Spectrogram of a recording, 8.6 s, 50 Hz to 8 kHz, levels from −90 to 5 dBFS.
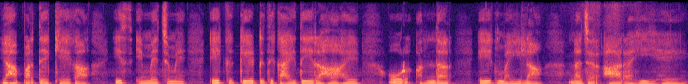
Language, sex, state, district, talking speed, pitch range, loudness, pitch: Hindi, female, Rajasthan, Jaipur, 140 wpm, 160-180 Hz, -17 LUFS, 170 Hz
